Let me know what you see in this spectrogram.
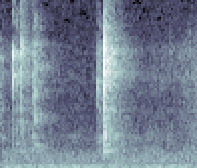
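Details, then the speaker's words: Dry powder inhaler demonstration: soft clicks, then one sharp snap as the side button is pushed once to pierce the capsule in the closed holder before a quick deep inhalation. "to use a DPI first open the top of the device and place a pill in the pill holder close the mouthpiece over the pill and push the bottom on the side of the device once to puncture the"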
